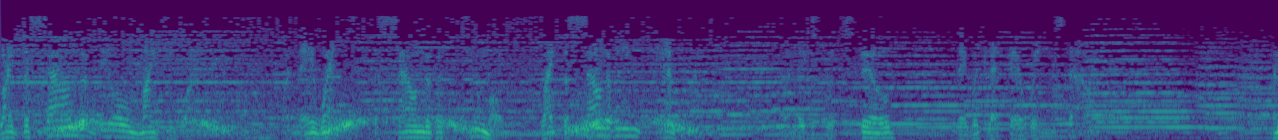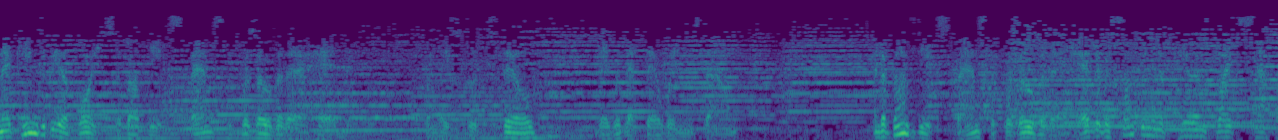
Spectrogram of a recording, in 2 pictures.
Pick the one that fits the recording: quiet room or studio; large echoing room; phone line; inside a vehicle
large echoing room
